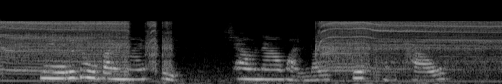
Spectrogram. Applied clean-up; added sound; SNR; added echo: none; Camera; 7 dB; reverberation time 0.2 s.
